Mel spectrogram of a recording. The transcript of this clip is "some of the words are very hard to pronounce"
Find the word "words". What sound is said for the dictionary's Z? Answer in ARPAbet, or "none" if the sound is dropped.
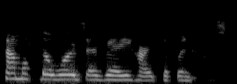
S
